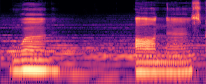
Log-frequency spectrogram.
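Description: Slow new-age background music: long, held chant-like tones over a steady drone, one swelling in just after the start and another a little under three seconds in.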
